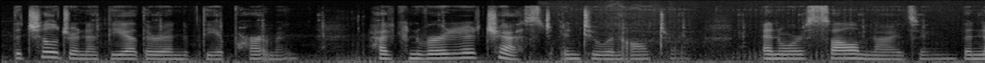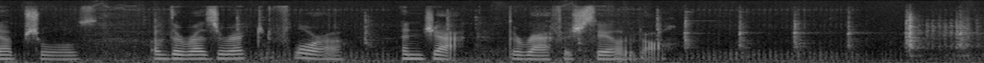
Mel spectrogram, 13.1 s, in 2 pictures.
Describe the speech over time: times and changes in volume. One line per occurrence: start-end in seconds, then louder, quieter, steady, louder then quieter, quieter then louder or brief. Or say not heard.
0.1-11.1 steady.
